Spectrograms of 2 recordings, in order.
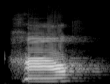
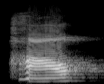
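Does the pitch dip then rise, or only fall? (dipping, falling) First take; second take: dipping; dipping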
